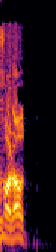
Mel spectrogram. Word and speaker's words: Fallout: Fallout. ¿Y qué es Fallout? Que es, no es Fallout, lo leemos mal, realmente se pronunciaría Fallout.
